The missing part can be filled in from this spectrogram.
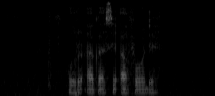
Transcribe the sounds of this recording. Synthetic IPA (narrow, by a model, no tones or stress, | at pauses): hʊɾɪ̰ʔakʼasɪʔafɔːdɛ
